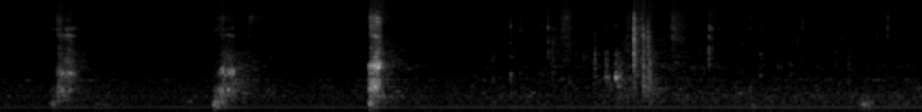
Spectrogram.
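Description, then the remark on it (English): A puppy coughs in three sharp, separated bursts, followed by a cluster of rougher hacking, retching dry-heave noises, then a faint final sound, with no talking. “And this puppy keeps coughing.”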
